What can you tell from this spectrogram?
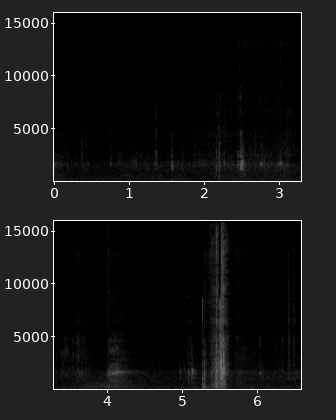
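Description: Hedge twigs and leaves scraping and crackling against a crashed FPV drone's onboard camera as a hand reaches in to pull it out: scattered small clicks, then a loud close rustle about five and a half seconds in. The drone's motors are silent.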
